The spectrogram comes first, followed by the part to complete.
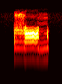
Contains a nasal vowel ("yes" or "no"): no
